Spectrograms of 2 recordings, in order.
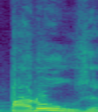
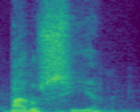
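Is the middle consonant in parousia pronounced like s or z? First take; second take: z; s. First: The middle consonant sounds like z. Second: The middle consonant sounds like s. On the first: The speaker calls it wrong. "As pessoas falam parousia" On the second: The speaker calls it right. "mas é parousia. ... nunca tem um som de Z"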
